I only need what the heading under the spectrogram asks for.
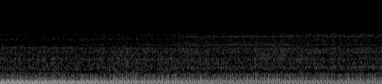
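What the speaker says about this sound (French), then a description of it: "Le bruit moteur, c'est quelque chose." An Aprilia RS 660 motorcycle engine runs at a steady, low rumbling idle or cruise, close and continuous with no voices.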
